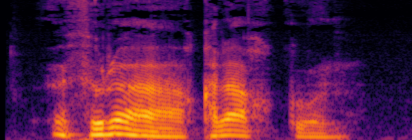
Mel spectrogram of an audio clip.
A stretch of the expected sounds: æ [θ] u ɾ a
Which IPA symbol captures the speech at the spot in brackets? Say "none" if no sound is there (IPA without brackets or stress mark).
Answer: θ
